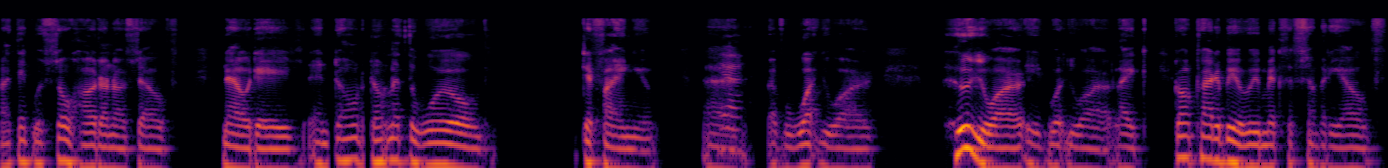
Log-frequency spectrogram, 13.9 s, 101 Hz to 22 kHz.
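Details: Man almost 50 with severe to profound hearing loss since birth, diagnosed at age 2, orally trained with about 13 years of speech therapy; finding: deaf speech.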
